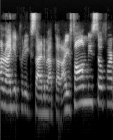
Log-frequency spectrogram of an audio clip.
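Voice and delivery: excited, rattled off very fast. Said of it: "am I talking way too fast".

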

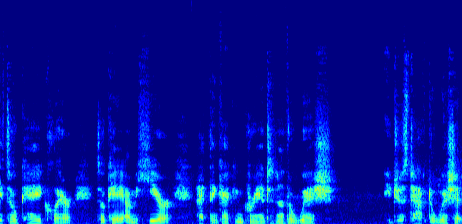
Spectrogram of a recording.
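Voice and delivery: plain

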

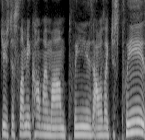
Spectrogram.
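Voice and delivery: acted-out, begging, pleading tone. Recounting a captor who refused, the speaker replays asking to call mom: retelling own begging. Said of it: "I just like was begging".

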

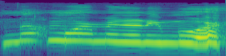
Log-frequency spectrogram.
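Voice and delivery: exasperated laughing, high, loud and fast.

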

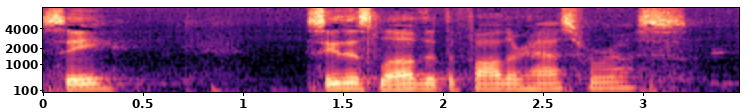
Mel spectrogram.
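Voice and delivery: level, lifeless, even monotone. Showing how a quoted line sounds delivered as a flat monotone. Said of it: "it's not this monotone thing where he's like".

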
